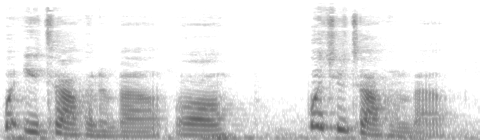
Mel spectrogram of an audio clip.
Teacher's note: you killing the vowel before you can even get to the T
